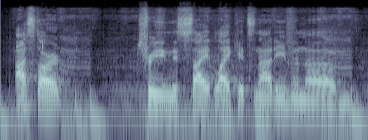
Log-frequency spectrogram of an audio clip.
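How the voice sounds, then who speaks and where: A man speaks at a moderate pace with a fairly high pitch. Music plays in the background. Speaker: podcast host. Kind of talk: casual interview conversation.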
